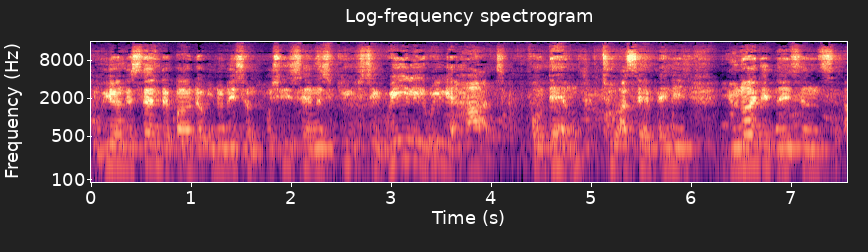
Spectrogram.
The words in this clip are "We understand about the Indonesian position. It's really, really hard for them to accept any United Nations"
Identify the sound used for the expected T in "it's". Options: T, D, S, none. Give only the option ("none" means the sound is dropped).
S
